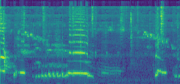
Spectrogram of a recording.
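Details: Local Barbary dove coo, a lure for training other doves to coo often: a rising opening note, then a fast pulsing roll ending in a long held tone, followed by softer coos.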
